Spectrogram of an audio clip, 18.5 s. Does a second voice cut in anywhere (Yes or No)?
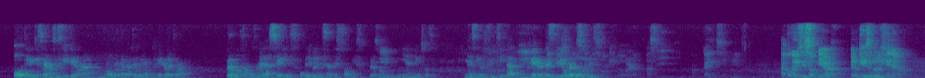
Yes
